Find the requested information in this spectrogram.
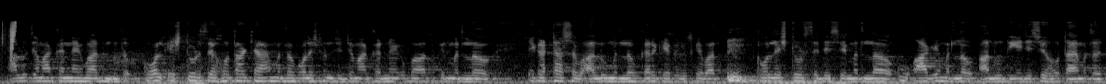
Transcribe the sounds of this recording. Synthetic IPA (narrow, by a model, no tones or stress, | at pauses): a̰ːlud͡ʒəmakəɾnekebaːd̪mət̪ləbkɔːlesʈoːɾseɦoːt̪akjaɦɛmət̪ləb̚kɔːlesʈoːɾsed͡ʒəmakəɾnekebaːd̪pʰɪɾmət̪ləb | ekəʈʰːasəba̰ːlumət̪ləbkəɾkepʰɪɾʊskebaːd̪kɔːlesʈoːɾsed͡ʒɛːsemət̪ləboʔaɡemət̪ləbaːlud̪ied͡ʒɛːseɦoːt̪aɦɛmɐt̪ləb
